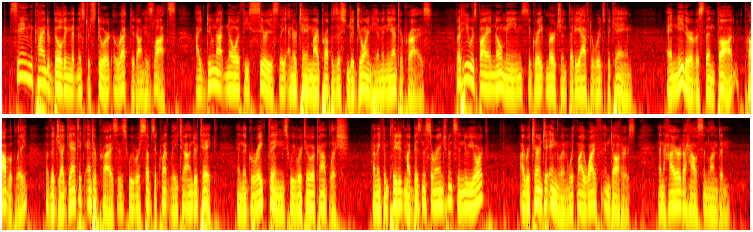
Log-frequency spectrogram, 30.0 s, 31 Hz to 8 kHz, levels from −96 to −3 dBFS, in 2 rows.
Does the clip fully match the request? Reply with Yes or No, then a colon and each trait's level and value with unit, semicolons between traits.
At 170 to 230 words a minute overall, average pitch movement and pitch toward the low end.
Yes: average, 175 wpm; average, 3.9 semitones; very low, 95 Hz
